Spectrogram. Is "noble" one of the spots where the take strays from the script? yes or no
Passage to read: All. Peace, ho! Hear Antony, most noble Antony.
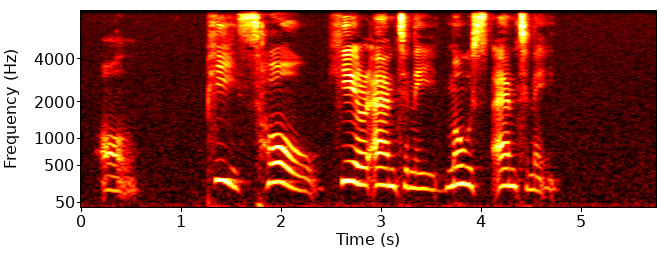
yes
